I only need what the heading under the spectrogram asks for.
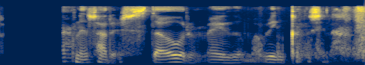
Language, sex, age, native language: Icelandic, female, 12, Icelandic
